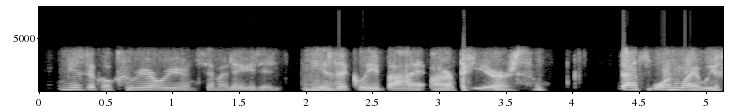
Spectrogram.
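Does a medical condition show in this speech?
Yes: voice disorder; progressive voice disorder.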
